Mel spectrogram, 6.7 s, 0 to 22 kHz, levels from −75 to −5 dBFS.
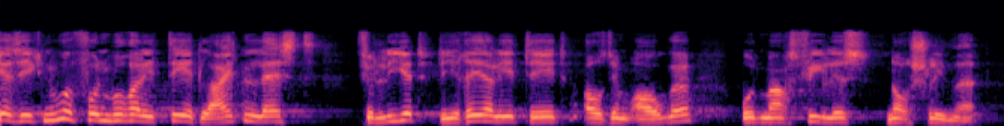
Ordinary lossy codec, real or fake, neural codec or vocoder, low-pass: none; real; none; none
